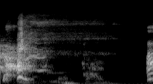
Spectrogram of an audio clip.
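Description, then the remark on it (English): A chihuahua lets out a sharp, high-pitched bark that trails off into a fading yap, then a second bark starts abruptly at the very end. Fairly loud, with no talking. “He's a wild little chihuahua.”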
